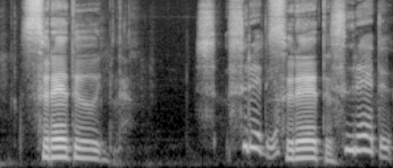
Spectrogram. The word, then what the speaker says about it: 스레드: 스레드요? 스레드. 스레드. 스레- 발음이 스레바 아니고요. 아, 슈레드? 치즈도 아니고요. 아, 예.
